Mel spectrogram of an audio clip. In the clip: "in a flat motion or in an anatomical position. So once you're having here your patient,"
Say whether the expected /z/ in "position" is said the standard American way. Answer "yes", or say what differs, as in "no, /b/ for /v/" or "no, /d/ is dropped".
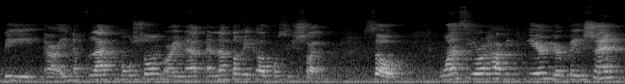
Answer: no, /s/ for /z/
